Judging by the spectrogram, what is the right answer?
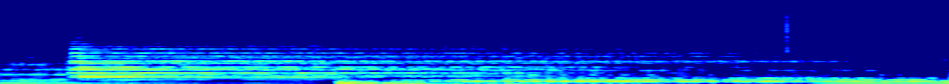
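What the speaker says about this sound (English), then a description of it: "it's the Nell Squares bell." The Nell Squares bell rings out with a sustained, echoing metallic tone that swells, then gives way to a deeper resonant hum, processed and reverberant throughout.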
